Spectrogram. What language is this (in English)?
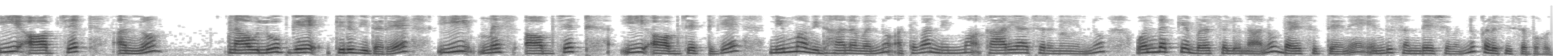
Kannada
